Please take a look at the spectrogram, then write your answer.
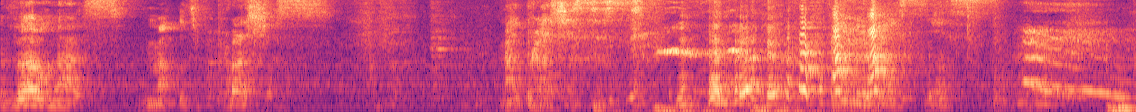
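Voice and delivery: drawn-out whispery creature obsession; Gollum. Acted. Goblin fondling his cloth, Gollum voice. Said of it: "I should do Gollum voice".

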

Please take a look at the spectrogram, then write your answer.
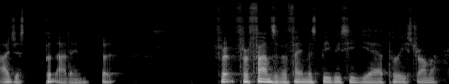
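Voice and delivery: ordinary talk, nothing marked

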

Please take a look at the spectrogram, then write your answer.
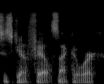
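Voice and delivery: low, soft, scared muttering to a friend; retold fear. Before launch, telling his friend he's scared, hushed and low. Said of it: "I'm scared".

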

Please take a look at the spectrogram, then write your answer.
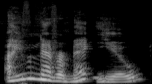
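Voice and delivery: loud, high, drawn-out disbelief; incredulous retort. Retold or imitated. Woman retelling her reply to a creepy admirer, incredulous.

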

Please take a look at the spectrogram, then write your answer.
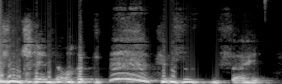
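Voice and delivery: laughing, high and incredulous; laughing disbelief. Real, not acted. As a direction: laugh at how absurd it is. Laughing disbelief at healthcare costs.

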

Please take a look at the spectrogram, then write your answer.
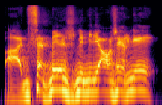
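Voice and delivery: voix de Showtime imitée, un peu plus aiguë et plus forte; imitation de Showtime. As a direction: imiter Showtime en exagérant un brin. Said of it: "je parle comme Showtime". (Showtime, voix imitée avec entrain)

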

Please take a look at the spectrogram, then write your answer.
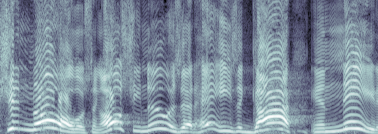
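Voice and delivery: loud, high, fervent preaching; preaching at full force. Acted. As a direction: preach it out with fire.

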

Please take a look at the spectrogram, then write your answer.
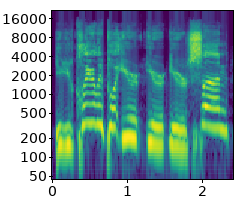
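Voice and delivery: high-pitched, earnest Baltimore character voice; bad Baltimore accent. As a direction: make a heartfelt speech in broad, high Baltimore. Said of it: "this Baltimore accent".

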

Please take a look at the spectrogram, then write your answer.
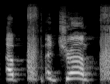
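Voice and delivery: high, loud dopey chant; mock rally chant; mock cheering fan. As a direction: ham up a brainless superfan. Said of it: "That's like".

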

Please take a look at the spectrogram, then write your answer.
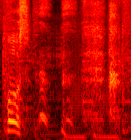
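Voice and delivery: ordinary talk, nothing marked

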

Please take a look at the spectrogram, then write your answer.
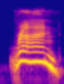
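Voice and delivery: high-pitched cry of alarm; shouted warning. A narrator's reading. Spaceship warning the group of the squark, shouting. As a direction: call out a high, urgent warning. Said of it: "Spaceship shouted".

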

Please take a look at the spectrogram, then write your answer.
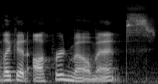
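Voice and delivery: ordinary delivery

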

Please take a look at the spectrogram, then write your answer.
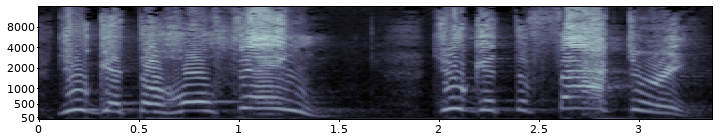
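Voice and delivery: high, loud burst of joy; hammed-up thrilled Wonka proclaiming victory; excited announcement. Wonka turning round to tell Charlie he won, excited and loud.

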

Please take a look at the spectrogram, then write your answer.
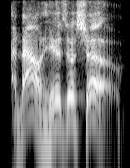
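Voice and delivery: high, loud 1940s announcer; 1940s newsreel voice. Shown as a demonstration. Podcast host demoing his news segment sign-off, 1940s announcer voice. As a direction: punch it out like a forties newsreel host. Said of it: "in that nineteen forties voice".

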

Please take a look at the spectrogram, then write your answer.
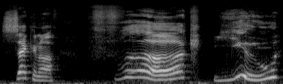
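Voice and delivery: loud, high, slow outraged yell; furious outburst. Acted. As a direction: explode in offended fury. Offended centaur rages.

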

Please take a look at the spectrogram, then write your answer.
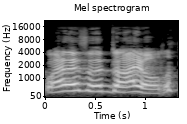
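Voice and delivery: loud, high imitated wail; mock crying. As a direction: wail it out like an overwhelmed participant, hammed-up. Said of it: "doing it and crying".

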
